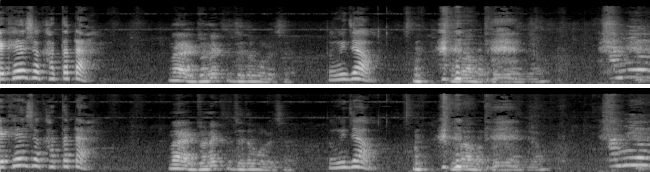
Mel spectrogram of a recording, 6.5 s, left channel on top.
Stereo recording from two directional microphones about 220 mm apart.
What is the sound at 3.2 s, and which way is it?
A man's voice, 5° right (ahead or behind).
